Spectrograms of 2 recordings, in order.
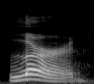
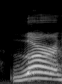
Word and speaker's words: learn: Learn. Learn 할 때 이제 중간에 R 발음이 들어가니까 혀가 약간 올라가게 되기는 하거든요.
